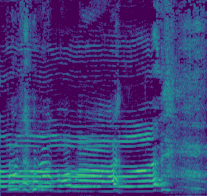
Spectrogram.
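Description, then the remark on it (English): A voice imitates an air horn: one loud, sustained, nasal blare, steady in pitch for about a second and a half, then breaking off into a breathy trail. “That was the best air horn I've ever heard.”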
